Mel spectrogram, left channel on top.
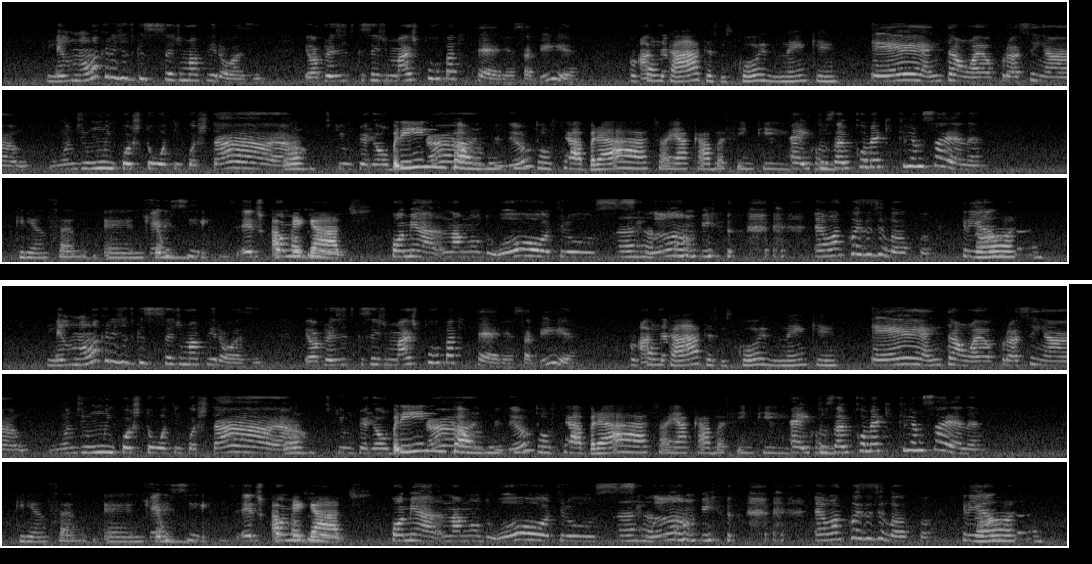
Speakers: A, on the left; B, on the right.
A: Sim,
B: Eu não acredito que isso seja uma virose. Eu acredito que seja mais por bactéria, sabia?
A: por
B: Até
A: contato, essas coisas, né? Que
B: é, então, é o pro- assim, a, onde um encostou, o outro encostar,
A: Ah,
B: onde que um pegar, o
A: brincam
B: outro pegar, entendeu?
A: muito, se abraçam e acaba assim que,
B: É, e
A: como
B: tu sabe como é que criança é, né?
A: criança, eh, eles
B: Eles
A: são
B: se,
A: bem
B: eles comem
A: apegados.
B: o que o come a- na mão do outro, se,
A: Aham.
B: se lambe. <laughs> É uma coisa de louco. Criança
A: Nossa,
